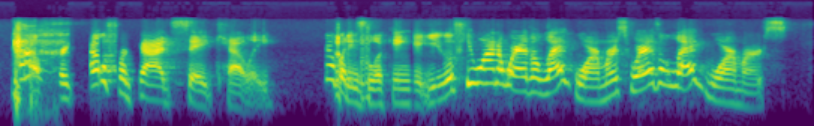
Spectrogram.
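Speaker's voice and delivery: animated, swooping mom voice full of pitch swings. Doing an impression of her mom, as asked: Mary Corrigan impression. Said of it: "you do a Mary Corrigan".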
